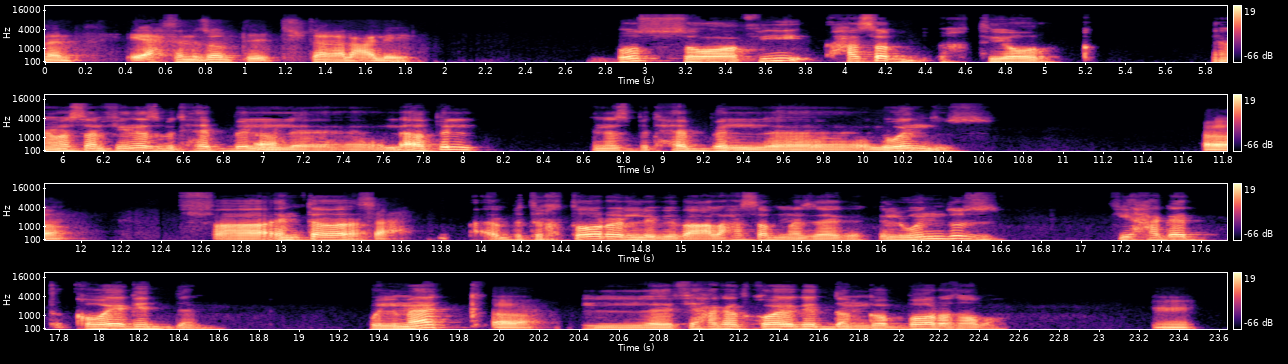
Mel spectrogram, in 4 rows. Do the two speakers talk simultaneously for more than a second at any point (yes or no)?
no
